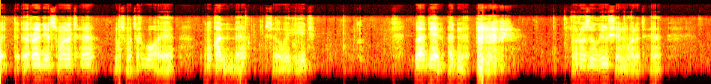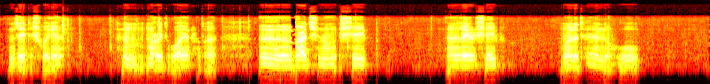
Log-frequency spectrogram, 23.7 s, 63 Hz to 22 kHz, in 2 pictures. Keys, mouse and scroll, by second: 1.0-2.8 middle drag, 2.8-5.1 shift+drag, 5.1-5.9 scroll up 5, 5.9-8.9 shift+middle drag, 10.1-12.5 drag, 12.5-13.9 scroll down 2, 13.9 shift+middle click, 14.8-15.6 scroll up 2, 15.6-18.5 shift+middle drag, 18.5-21.6 shift+drag.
